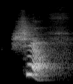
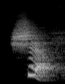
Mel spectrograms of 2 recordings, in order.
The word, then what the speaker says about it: chef: Còn đầu bếp là chef. Chef. Nhớ nhé, chúng ta không đọc là chef nha. Và cũng nhớ bật âm kết thúc nữa nhé.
